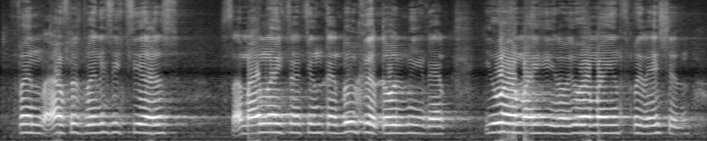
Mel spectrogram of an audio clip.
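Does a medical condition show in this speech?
Yes: cerebral palsy.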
